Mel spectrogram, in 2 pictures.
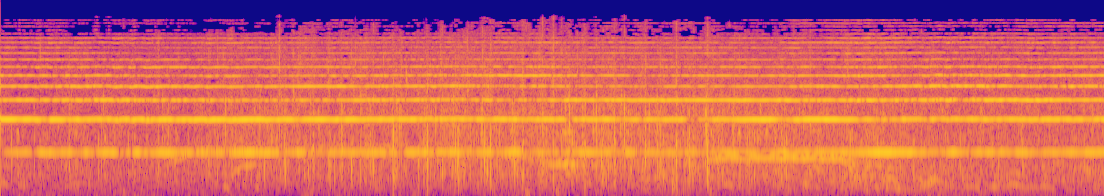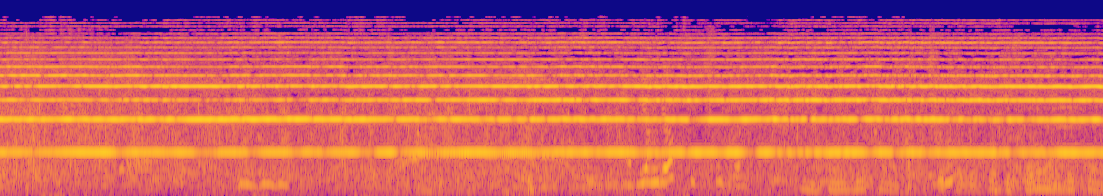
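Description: A loud, steady high tone held unbroken throughout, with faint wavering pitched sounds beneath it.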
